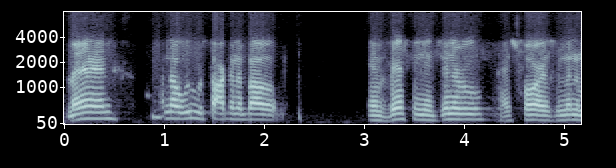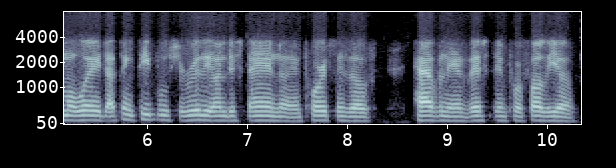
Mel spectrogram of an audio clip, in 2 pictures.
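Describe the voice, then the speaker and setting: A man's voice: mid-range voice, dry recording. Give me a young man calling in on a muffled, tunnel-like phone line. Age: 20s. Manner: earnest, motivational, speaks in long run-on stretches. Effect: muffled phone line that sounds like a tunnel. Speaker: caller. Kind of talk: call-in talk on a morning show. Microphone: phone call. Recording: tinny, dry phone line.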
